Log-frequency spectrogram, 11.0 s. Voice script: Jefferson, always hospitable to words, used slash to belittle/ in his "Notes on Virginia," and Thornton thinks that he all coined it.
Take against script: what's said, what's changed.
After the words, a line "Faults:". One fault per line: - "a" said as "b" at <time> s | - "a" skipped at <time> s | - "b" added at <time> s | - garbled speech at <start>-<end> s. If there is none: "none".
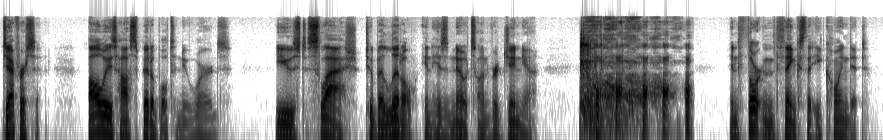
Jefferson, always hospitable to new words, used slash to belittle/ in his "Notes on Virginia," and Thornton thinks that he coined it.
Faults:
- "new" added at 2.2 s
- "all" skipped at 10.3 s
